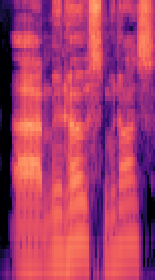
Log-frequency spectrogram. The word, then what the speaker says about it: Munhoz: But heading into the main card, we have Chito Vera versus Pedro Munhoz, I think is how you pronounce it.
